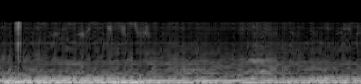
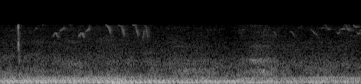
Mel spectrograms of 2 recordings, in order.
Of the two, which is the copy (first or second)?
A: first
